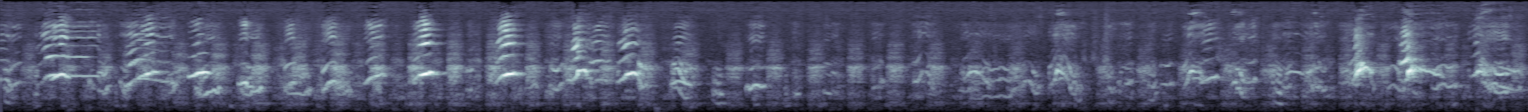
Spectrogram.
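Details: Three-week-old AKC Samoyed puppies walking around, bred by hobby breeders just outside St Louis, Missouri; high thin whimpers and yips come in quick overlapping bursts, loudest early and near the end, with softer squeaky chatter between.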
